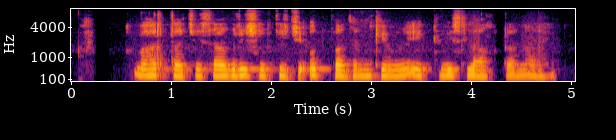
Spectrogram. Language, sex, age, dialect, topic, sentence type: Marathi, female, 25-30, Standard Marathi, agriculture, statement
